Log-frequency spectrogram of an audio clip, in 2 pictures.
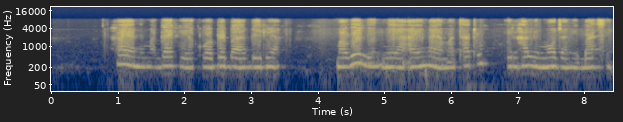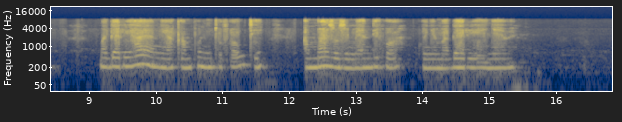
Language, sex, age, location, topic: Swahili, female, 25-35, Nairobi, government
